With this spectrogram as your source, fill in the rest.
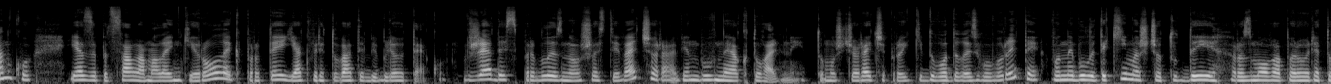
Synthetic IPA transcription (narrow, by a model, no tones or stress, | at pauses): nkʊjazɐpɪsɑlˠɐmɐlˠɛnʲkɪjɾɔlˠɪkpɾɔt̪ɛjɐkʋɾʲɐt̪ʊʋɑt̪ɪbʲiblʲiɔt̪ɛ̰kʊwʒɛd̪ɛsʲpɾɪblˠɪznɔʃɔsʲtʲiʋɛt͡ʃeɾɐ̰ʋʲinbuwnɛɐkt̪ʊɑ̰lʲnɪ̰jt̪ɔmuʃt͡ʃɔɾɛt͡ʃɪpɾɔjɐkʲid̪ɔʋɔd̪ɪlˠɐsʲɦɔʋɔɾɪt̪ɪʋɔnɪbʊlˠɪt̪ɐkʲʰɪmɪʃt͡ʃɔt̪ʊd̪ɪrɔzmɔʋɐpɾɔʋɾʲɐt̪ʊ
